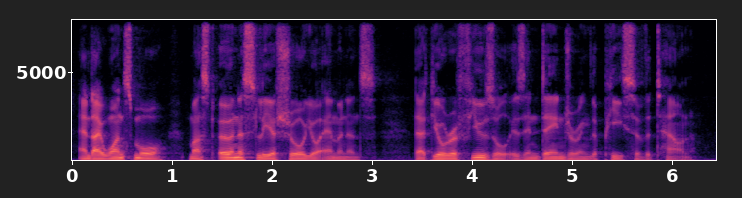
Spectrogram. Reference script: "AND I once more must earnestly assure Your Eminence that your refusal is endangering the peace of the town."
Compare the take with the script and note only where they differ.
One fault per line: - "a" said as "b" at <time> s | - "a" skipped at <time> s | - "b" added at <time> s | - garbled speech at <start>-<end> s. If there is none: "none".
none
